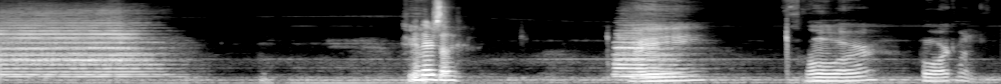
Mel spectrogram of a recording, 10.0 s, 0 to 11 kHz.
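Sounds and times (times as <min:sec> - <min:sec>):
train horn blast: 0:00.0 - 0:01.9, 0:06.1 - 0:07.0
low rumble of rail traffic: 0:00.0 - 0:09.9
speech: 0:04.1 - 0:04.7, 0:06.4 - 0:07.0, 0:08.0 - 0:09.8.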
